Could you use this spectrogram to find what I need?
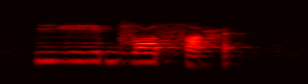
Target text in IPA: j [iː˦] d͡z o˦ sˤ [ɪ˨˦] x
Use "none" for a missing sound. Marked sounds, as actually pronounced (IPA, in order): iː˦, ɪ˨

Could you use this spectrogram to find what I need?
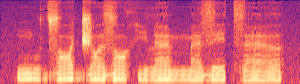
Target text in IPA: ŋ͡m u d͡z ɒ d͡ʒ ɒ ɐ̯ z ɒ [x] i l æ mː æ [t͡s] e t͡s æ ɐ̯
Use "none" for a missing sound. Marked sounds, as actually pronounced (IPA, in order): x, z

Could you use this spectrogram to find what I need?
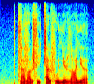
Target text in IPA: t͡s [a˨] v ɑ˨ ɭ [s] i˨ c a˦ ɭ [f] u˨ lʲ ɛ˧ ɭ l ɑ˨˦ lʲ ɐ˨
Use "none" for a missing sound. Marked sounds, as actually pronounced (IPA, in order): a˨, s, f

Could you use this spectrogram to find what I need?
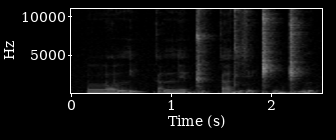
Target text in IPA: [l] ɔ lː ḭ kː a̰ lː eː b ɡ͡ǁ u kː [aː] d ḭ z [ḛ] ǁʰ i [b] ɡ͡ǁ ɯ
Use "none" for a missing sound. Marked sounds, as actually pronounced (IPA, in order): lː, a, ḛ, b

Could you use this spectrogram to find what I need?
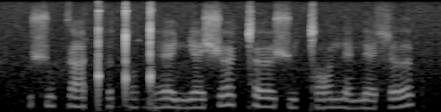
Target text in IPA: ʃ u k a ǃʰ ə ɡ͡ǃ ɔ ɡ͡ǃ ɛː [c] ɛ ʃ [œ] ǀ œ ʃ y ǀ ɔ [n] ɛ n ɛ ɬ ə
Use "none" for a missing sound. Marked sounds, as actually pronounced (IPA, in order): ɲ, œ, n

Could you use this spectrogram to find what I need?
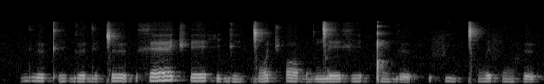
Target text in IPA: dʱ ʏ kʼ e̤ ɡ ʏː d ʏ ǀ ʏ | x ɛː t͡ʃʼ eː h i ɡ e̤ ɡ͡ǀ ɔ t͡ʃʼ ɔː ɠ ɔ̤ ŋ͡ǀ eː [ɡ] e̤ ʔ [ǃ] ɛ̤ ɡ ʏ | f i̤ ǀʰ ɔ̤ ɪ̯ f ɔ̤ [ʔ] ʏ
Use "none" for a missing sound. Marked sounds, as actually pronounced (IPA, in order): x, ǃ, h

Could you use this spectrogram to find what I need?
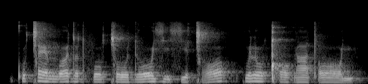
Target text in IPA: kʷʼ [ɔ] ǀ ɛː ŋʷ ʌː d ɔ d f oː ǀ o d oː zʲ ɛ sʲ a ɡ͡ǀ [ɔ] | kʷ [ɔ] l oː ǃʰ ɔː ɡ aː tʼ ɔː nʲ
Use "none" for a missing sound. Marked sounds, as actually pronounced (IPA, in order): ʌ, ɔː, ə

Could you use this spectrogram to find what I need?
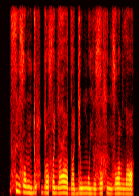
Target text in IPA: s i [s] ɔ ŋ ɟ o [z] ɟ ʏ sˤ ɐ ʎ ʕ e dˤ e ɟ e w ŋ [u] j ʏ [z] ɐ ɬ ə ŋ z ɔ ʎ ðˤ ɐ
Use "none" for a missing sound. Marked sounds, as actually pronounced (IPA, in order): z, ɬ, o, z

